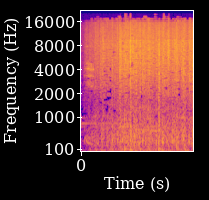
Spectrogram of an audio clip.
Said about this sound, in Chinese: 忽的一只鸟儿停在了窗外。翅膀扑打在窗户上，发出了扑棱棱的声音。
